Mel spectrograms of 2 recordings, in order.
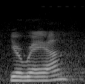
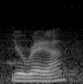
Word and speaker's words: Urrea: with the author and I'm going to get this name wrong so someone shouted out Luis Alberto yuria am I saying that right Urrea thank you you'rea some of you may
